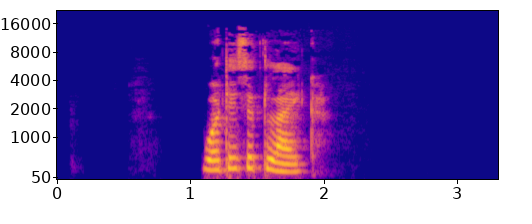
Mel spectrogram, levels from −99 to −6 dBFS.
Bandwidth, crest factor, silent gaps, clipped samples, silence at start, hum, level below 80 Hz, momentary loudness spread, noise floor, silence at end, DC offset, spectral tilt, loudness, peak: 15.5 kHz; 22 dB; none; under 0.1%; 1.1 s; none; -64 dBFS; 18 LU; under -90 dBFS; 1.3 s; under 0.1%; -3.5 dB/octave; -20 LUFS; -4 dBFS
